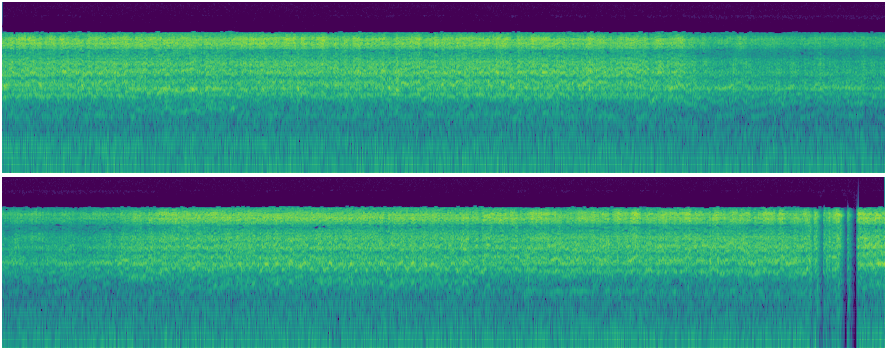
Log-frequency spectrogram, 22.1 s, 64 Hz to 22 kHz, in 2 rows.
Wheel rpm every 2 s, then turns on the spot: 120, 120, 120, 120, 80, 60, 100, 110, 110, 110, 120.
none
